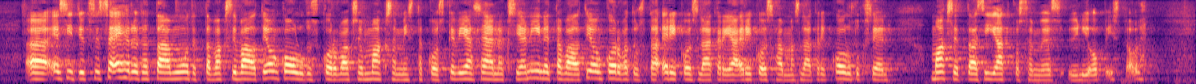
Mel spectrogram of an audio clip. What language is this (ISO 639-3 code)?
fin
